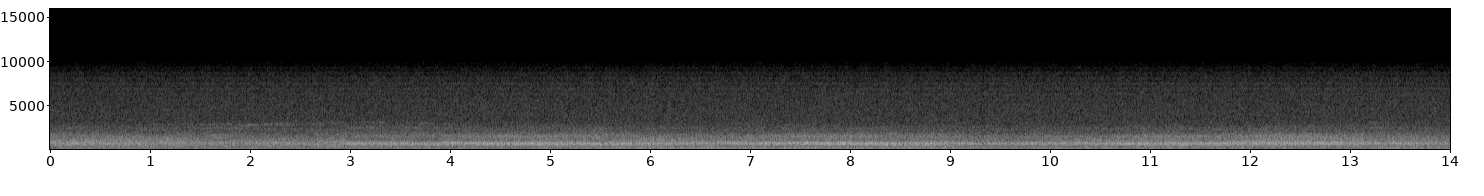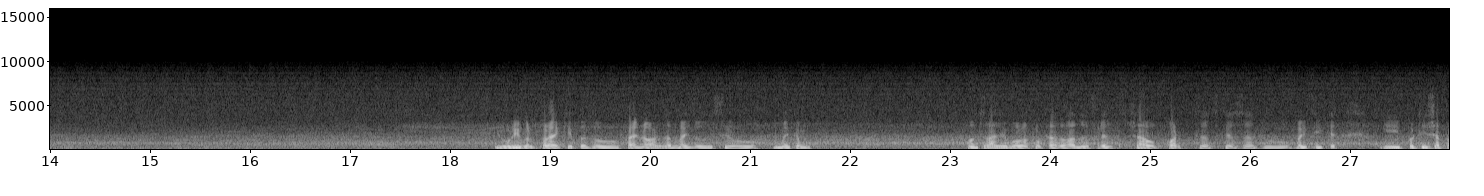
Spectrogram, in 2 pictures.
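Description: A large stadium crowd murmurs and roars steadily in the distance.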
